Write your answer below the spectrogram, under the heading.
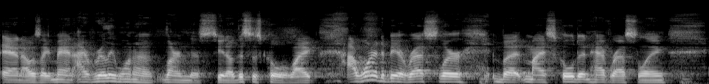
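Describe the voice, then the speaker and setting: Noticeable background noise sits behind a man with an American accent who speaks at a fairly quick pace. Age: 30s. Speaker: jiu-jitsu blue belt and social media personality. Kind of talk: casual podcast interview.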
